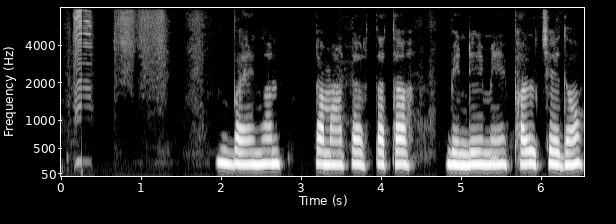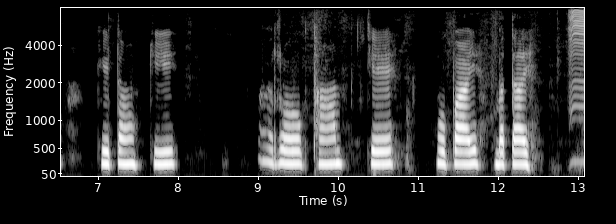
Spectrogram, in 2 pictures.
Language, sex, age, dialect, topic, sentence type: Hindi, female, 36-40, Garhwali, agriculture, question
